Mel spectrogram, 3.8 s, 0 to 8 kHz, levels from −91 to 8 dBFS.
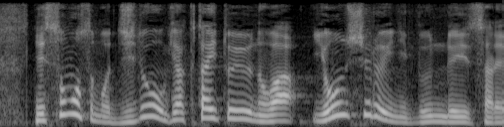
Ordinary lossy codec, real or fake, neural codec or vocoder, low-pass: none; fake; vocoder, 22.05 kHz, 80 mel bands, Vocos; 7.2 kHz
